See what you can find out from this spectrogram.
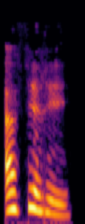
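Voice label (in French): "affaire", French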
